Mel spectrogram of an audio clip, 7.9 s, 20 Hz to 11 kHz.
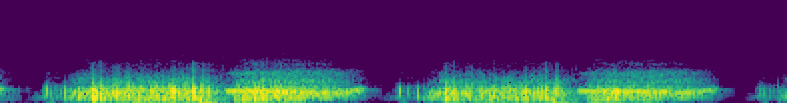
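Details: Lung sounds from a person with long-term smoking addiction: noisy breathing at about 17 breaths a minute with coarse crackles and a low, moaning expiratory wheeze (rhonchi).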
